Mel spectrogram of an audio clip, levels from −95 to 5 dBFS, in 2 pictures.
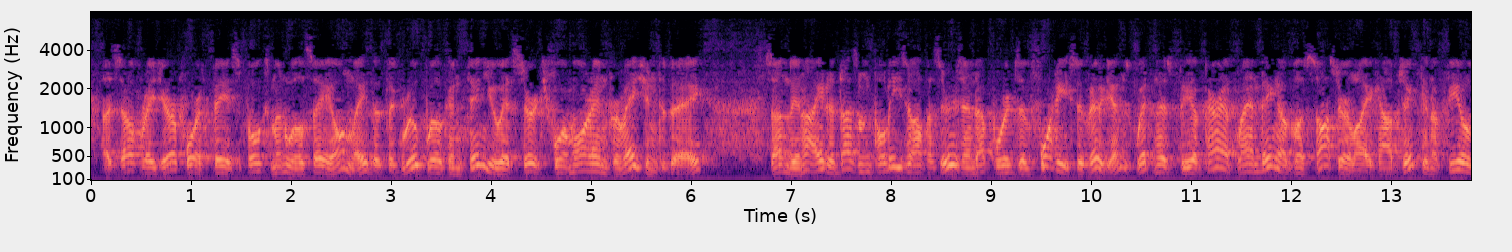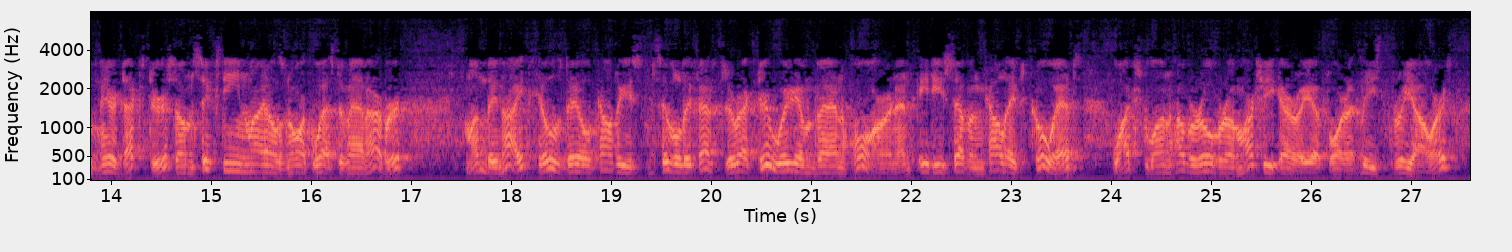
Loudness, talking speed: -18 LUFS, 170 wpm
